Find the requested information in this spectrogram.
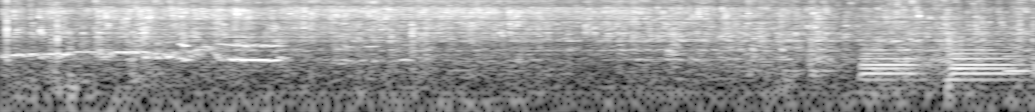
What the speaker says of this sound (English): we pour in the water from our watering can into their little pot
